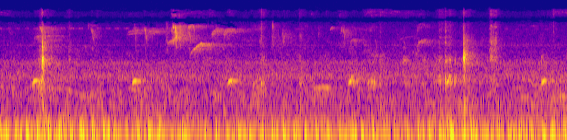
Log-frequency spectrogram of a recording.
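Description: Faint bird chirps, short notes repeating every second or so over a low background rumble, with a sharp click about half a second in and another about four and a half seconds in.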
